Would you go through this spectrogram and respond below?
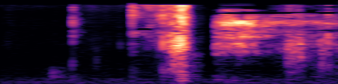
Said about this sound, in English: Sorry, I need to get a little sippy sip.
